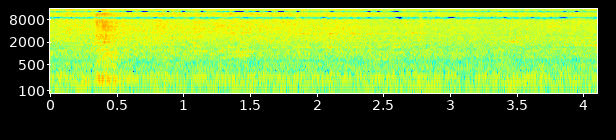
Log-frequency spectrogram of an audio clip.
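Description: Steady low machinery hum of a commercial kitchen, with one short, louder sound about half a second in.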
